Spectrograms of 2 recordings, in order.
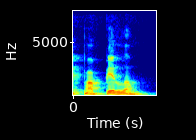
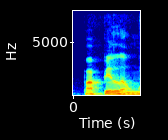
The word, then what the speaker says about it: papelão: tônica é diferente, é papelão. Então, vocês copiem a palavra papelão aqui. A sílaba tônica dela é a última. Então, ela é o quê? Oxítona.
